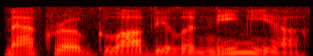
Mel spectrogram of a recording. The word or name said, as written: macroglobulinemia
